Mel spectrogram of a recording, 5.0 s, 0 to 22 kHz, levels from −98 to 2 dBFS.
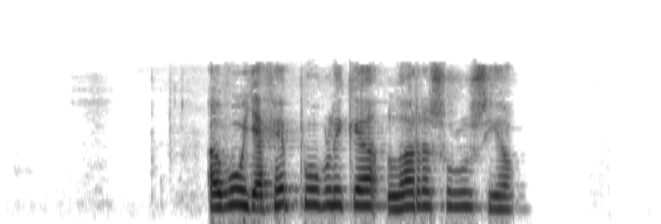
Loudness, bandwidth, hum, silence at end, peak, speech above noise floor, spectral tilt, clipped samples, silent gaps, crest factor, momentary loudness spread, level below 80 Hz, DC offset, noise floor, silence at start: -17 LUFS; 7.8 kHz; none; 1.1 s; -2 dBFS; over 74 dB; -4.5 dB/octave; under 0.1%; none; 18 dB; 10 LU; -62 dBFS; under 0.1%; under -90 dBFS; 1.55 s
